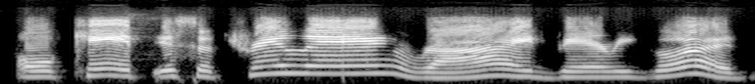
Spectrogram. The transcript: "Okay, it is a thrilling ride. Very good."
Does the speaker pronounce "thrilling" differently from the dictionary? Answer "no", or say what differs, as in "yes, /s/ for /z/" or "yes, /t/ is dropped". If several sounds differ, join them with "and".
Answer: yes, /t/ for /θ/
